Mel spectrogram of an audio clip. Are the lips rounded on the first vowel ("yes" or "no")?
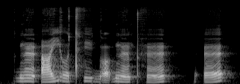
yes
